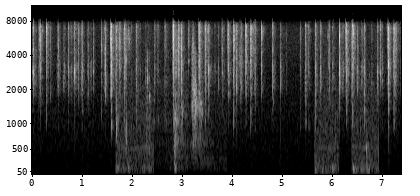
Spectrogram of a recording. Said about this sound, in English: Slow typing.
